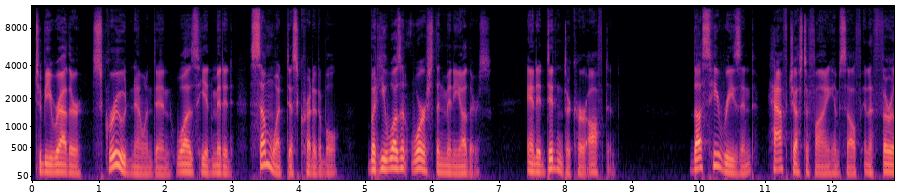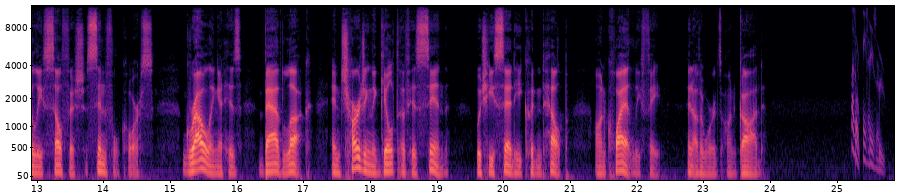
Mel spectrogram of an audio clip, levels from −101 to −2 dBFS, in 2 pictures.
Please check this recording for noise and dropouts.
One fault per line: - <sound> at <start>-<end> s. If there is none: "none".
- chirp at 25.2-25.8 s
